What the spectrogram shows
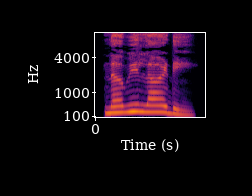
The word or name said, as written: ನವಿಲಾಟ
